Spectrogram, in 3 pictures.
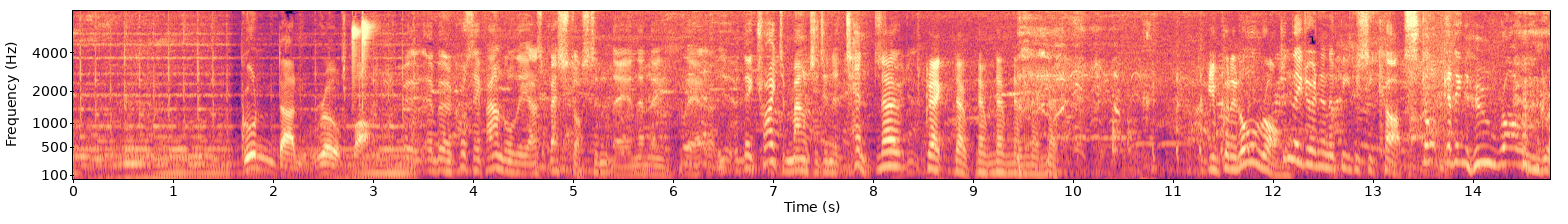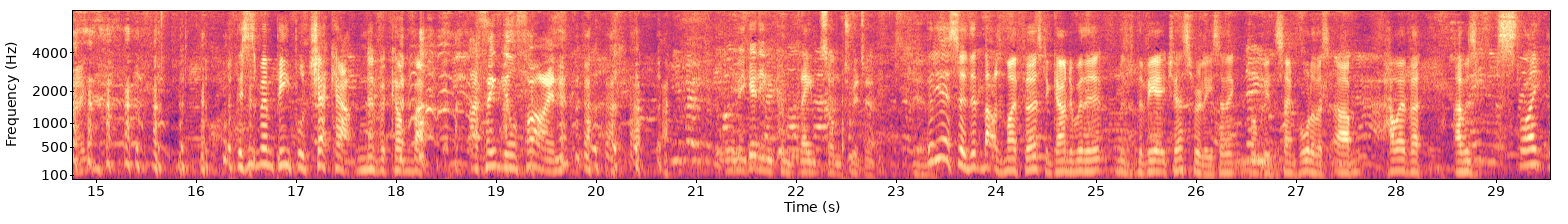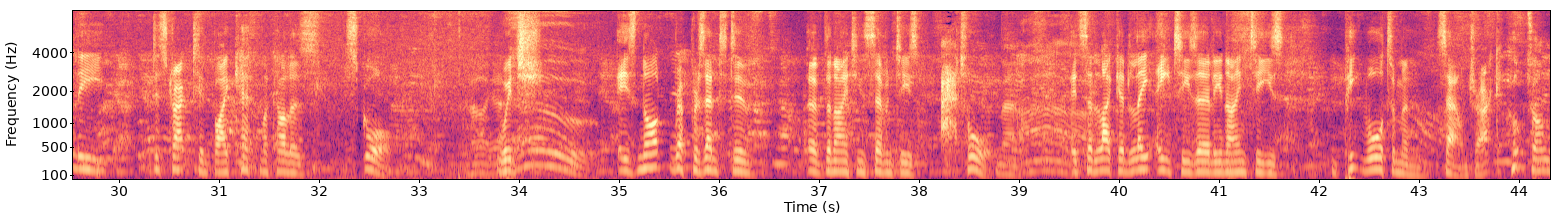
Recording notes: We're on location, punting on the Cam!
